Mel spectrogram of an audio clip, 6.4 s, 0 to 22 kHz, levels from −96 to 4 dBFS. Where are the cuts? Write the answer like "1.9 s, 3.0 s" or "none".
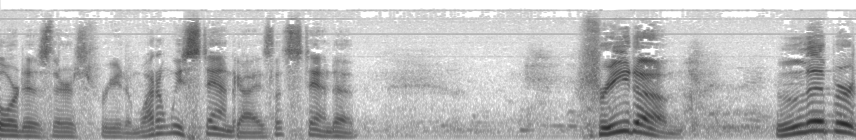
1.7 s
